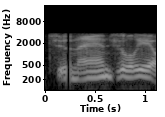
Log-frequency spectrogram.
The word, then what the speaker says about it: Giannangeli: My last name is Giannangeli. I'll spell it Giannangeli.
